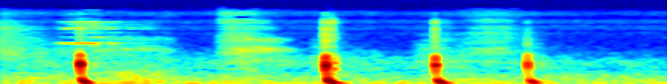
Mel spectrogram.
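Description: Four light knocks, irregularly spaced, as a truck door handle is set down and shifted on a desk.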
